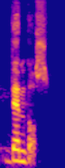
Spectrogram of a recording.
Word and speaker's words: Den Bosch: They just say Den Bosch. – Den Bosch.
